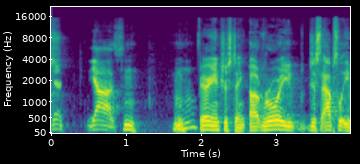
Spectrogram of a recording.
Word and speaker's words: Yas: Yas Links, is that how you pronounce it? Yas? Yeah. Yas.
